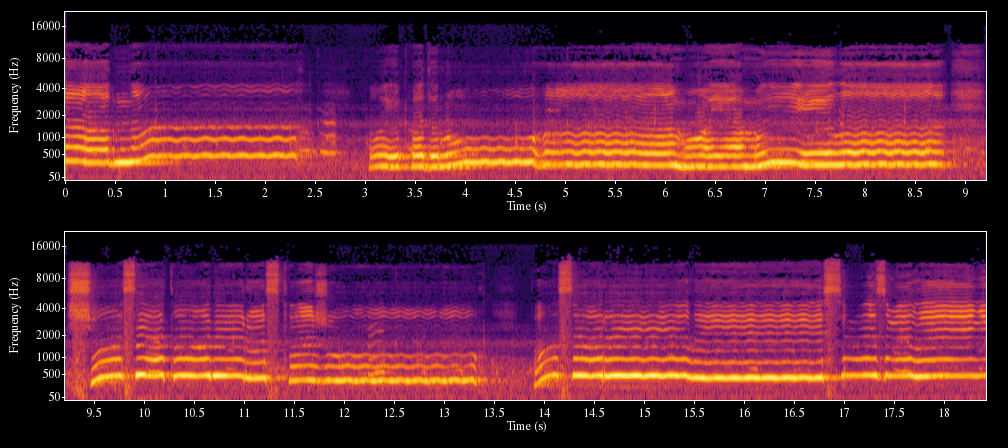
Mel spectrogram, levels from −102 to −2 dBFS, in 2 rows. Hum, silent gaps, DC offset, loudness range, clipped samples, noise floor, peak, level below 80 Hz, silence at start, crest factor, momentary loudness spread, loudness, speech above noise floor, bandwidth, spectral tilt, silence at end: none; none; under 0.1%; 6 LU; under 0.1%; -40 dBFS; -4 dBFS; -54 dBFS; 0 s; 12 dB; 10 LU; -15 LUFS; 26 dB; 11.5 kHz; -4.5 dB/octave; 0 s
